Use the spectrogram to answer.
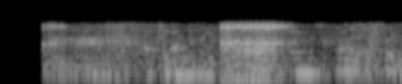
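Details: Continuous rough, buzzing breathing noise with a vibrating, groaning quality and a louder swell midway, consistent with snoring.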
